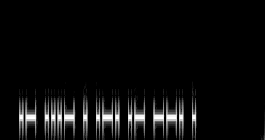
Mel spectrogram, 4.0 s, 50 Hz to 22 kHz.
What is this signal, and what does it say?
Morse code, heard as a keyed tone, about 25 wpm, 700 Hz. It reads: AVERAGE
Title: Sets of 5 Words - New Word Drill - 25wpm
